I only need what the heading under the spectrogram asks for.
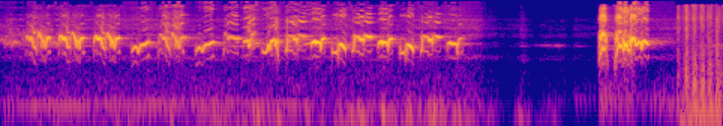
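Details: A vocal sooty-headed bulbul, used to lure others, calls so companions respond: a quick string of bright, downward-flicking chirps, a pause, one sharp burst, then a hissy noise.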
